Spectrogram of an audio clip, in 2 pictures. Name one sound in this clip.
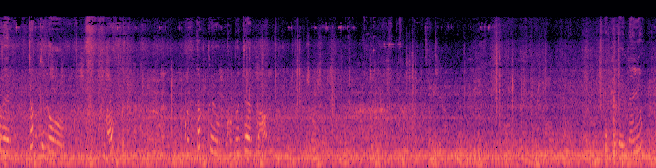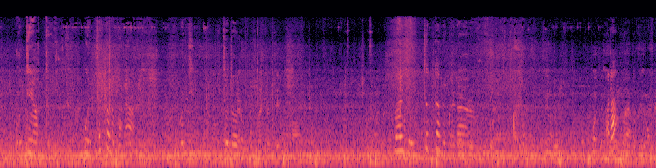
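Wheels click and clatter over rail joints.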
